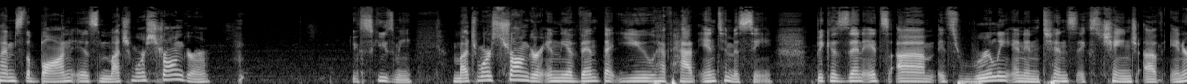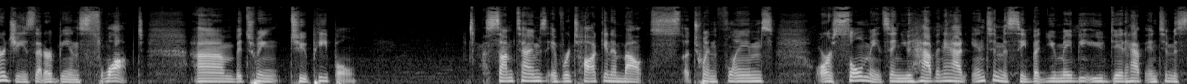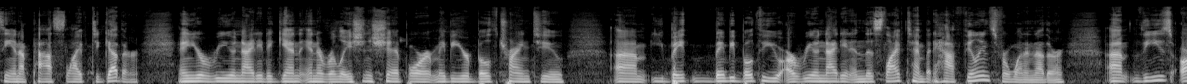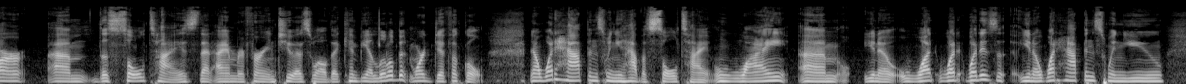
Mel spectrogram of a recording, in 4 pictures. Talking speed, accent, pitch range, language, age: 180 wpm, American, 130-155 Hz, English, 30-49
